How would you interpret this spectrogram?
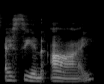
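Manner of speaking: normal talking voice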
